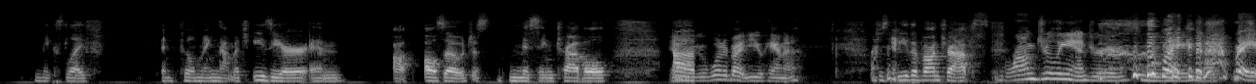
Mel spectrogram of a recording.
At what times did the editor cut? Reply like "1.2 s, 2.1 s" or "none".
6.9 s, 8.7 s, 10.0 s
